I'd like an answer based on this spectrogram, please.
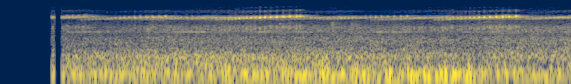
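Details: Springtime chorus of chorus frogs, wood frogs and spring peepers at a flooded vernal pool in an urban Michigan nature sanctuary in Fenton: dense, continuous high trilling and peeping over a low rumble of city construction noise.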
